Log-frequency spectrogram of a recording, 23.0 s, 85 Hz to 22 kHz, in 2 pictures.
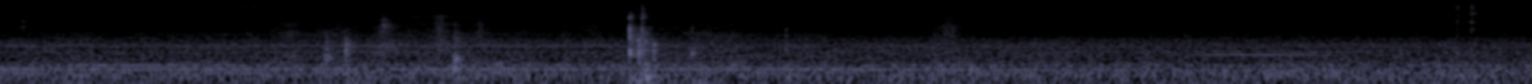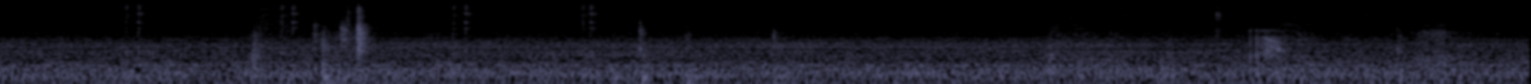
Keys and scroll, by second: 4.7 0, 14.0 ctrl+a.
